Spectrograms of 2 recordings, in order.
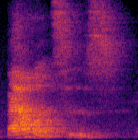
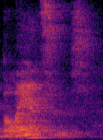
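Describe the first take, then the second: First: Balances slowly, BA stressed; slow correct stress. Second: Balances with the stress moved to LAN; slow balances, weight on LAN; wrong stress. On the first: Teacher contrasts stress in balances for students, slow. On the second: Teacher shows the wrong stress on balances for students. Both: Shown as a demonstration. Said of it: "is a different word".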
